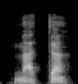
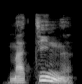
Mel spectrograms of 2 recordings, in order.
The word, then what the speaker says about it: matin: es mañana lo repito matin sobre todo igual que para la primera nasal no hay que decir matin sino mat segundo ejemplo ma ma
